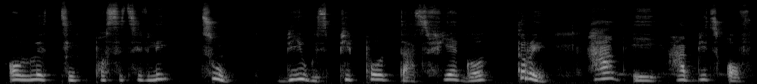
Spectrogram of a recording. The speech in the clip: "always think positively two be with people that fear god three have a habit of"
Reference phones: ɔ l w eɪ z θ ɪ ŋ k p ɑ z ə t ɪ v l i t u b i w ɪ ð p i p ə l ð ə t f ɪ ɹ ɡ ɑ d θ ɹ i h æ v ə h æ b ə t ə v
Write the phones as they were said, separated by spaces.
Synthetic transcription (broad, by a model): ɔ l w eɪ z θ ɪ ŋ k p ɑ s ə t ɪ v l i t u b i w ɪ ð p i p ə l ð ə t f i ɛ ɡ ɑ d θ ɹ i h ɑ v ə h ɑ b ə t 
